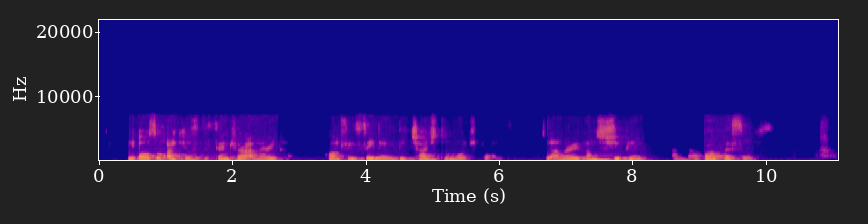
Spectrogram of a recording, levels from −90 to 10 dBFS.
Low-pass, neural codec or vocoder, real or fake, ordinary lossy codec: 7.2 kHz; codec, 16 kHz, 4 kbps, X-Codec, HuBERT features, trained on balanced general audio; fake; none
